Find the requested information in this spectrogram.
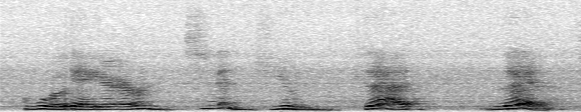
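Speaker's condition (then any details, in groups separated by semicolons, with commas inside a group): Severe paralysis and anarthria, speech-generating device; speech cortex implant for brain-computer interface; severe paralysis, clinical trial; anarthria, speech via brain-to-voice synthesizer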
